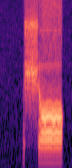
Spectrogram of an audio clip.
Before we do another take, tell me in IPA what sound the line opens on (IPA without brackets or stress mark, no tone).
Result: ʃ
